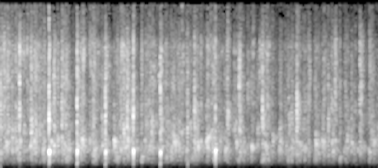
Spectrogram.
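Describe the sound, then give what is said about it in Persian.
Audience applause for a young tanbur player: steady, dense clapping with a few sharper individual claps standing out, holding fairly even before easing slightly at the end. “واقعا از نوازنده جوان و تنبور نوازمون جناب آقای مهران چناخچی هم به همون قدری که لذت بردین یک بار دیگه تشویق کنین”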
